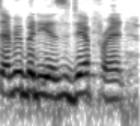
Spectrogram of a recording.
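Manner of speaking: normal talking voice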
